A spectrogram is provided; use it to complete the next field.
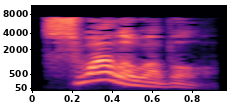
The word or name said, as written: swallowable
